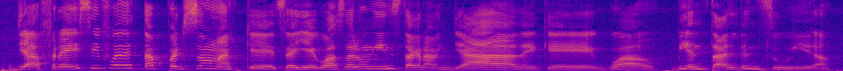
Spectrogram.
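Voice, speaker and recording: Speaking at a very slow pace with hardly any pauses, a woman's fairly high voice makes very wide pitch swings. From Puerto Rico, Trujillo Alto. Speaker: podcast co-host. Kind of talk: casual chat. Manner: laughs a lot.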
